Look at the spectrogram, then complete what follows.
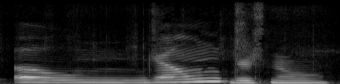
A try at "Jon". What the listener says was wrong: There's no A there. It's only J O N.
